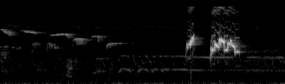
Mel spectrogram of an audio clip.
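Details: Red-whiskered bulbul decoy bird singing intensely: a few faint, thin whistled notes, then two loud, bubbly, chattering bursts near the end, the second longer and rich in quick warbled notes.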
